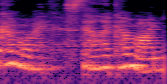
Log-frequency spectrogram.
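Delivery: ordinary talk, nothing marked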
